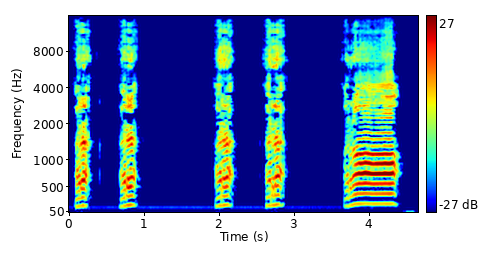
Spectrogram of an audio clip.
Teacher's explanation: Make it long. And this sound actually, it comes from the tip of the tongue touching the front palate roof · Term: heavy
